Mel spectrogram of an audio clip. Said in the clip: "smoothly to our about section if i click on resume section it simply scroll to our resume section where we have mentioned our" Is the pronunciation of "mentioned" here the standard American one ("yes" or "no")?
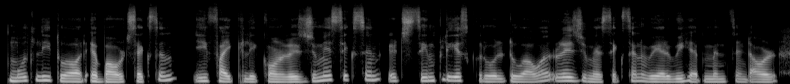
no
